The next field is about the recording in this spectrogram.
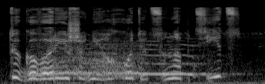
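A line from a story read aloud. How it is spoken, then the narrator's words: Barely audible mutter. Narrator (Russian): пробормотал Макс еле слышно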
